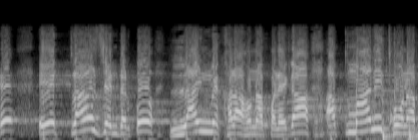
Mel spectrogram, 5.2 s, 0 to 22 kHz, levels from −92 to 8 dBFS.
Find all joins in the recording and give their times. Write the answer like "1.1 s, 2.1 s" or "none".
none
